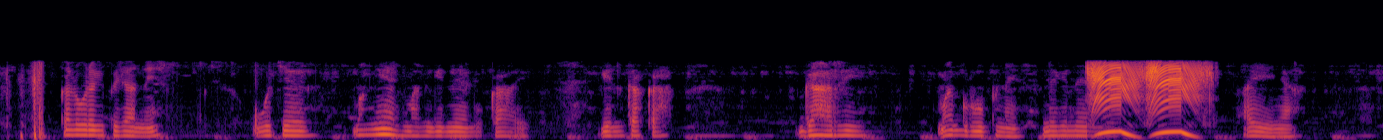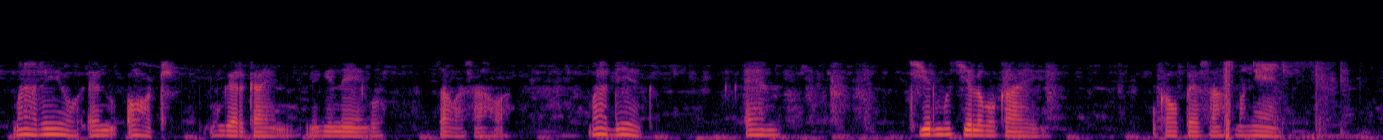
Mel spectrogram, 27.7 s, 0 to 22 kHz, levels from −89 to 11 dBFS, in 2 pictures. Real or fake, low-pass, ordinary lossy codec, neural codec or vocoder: real; 3.6 kHz; none; none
